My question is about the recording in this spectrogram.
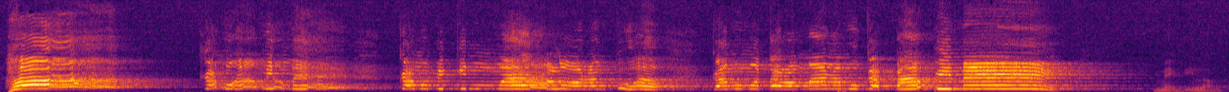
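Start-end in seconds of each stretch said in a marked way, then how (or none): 0.1-10.6 high, loud shocked scolding; father yelling in shock and shame; outraged father. Acted. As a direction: blow up at your daughter in disbelief. Father explodes at pregnancy news.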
